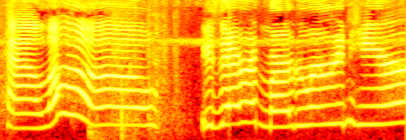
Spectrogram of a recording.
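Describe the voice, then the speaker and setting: A woman's voice: very high-pitched, measured pace, very noisy. An actress playing a sassy, exasperated modern young woman with a blunt, snarky manner in a comedy audio drama. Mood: flippant.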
